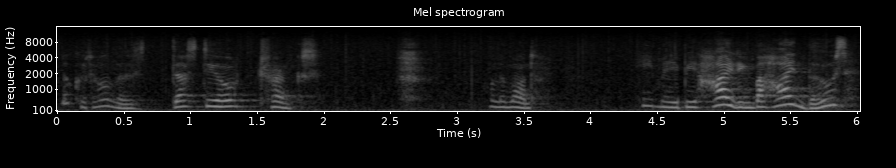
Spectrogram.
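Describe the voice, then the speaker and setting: A woman's voice: fairly high pitch, expressive, a little slow, fairly bright tone, slightly rough, exaggerated voice. An actress playing an anxious, loyal female companion to a sleuth in melodramatic 1940s radio acting. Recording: noisy vintage radio recording with clicks.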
